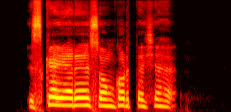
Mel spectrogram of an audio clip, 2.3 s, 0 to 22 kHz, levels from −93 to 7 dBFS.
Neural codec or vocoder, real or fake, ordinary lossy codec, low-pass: vocoder, 44.1 kHz, 128 mel bands, Pupu-Vocoder; fake; none; none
